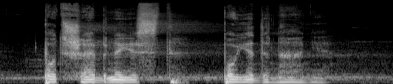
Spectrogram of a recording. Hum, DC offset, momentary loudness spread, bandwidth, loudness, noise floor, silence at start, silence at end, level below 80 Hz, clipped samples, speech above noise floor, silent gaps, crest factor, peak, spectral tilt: none; under 0.1%; 16 LU; 19 kHz; -16 LUFS; -39 dBFS; 0.15 s; 0.2 s; -34 dBFS; under 0.1%; 23 dB; none; 16 dB; -2 dBFS; -5 dB/octave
